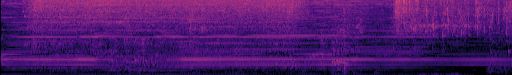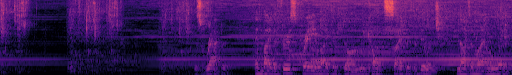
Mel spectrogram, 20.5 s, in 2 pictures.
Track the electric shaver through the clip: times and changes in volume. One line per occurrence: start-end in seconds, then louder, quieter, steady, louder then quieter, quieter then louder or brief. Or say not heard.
0.0-20.4 quieter then louder.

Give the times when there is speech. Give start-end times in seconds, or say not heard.
14.1-20.4.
